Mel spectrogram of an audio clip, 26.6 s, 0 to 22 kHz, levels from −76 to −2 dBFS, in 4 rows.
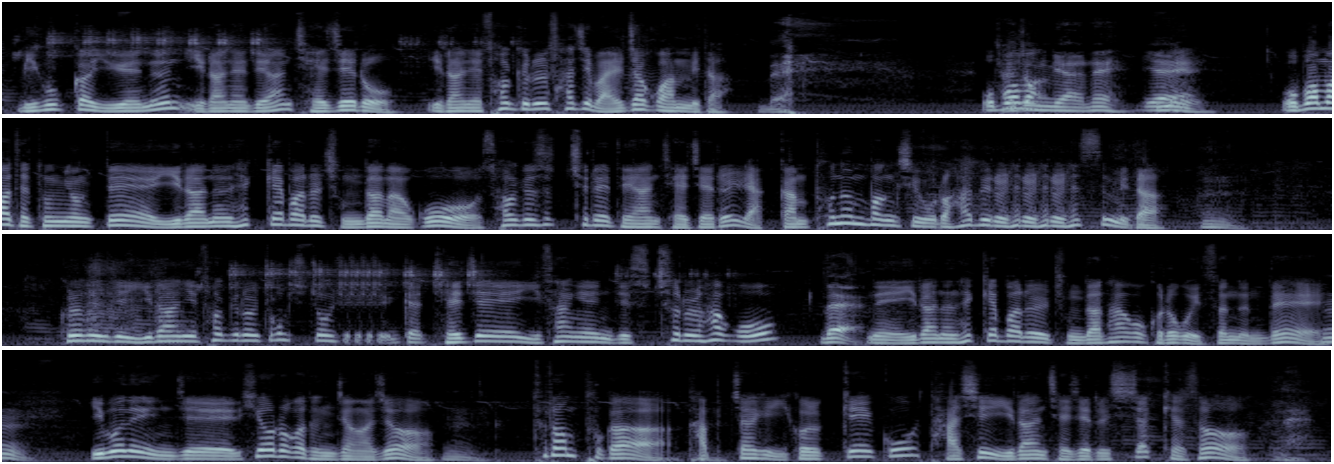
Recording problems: electrical hum; noticeable; throughout; 60 Hz, 15 dB below the speech
audio stuttering; at 12 s and at 15 s

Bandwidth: 15 kHz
